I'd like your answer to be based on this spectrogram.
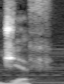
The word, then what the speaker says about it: GIF: She would later point out that the acronym GIF is pronounced JIF, noting I pronounced it wrong in the song.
